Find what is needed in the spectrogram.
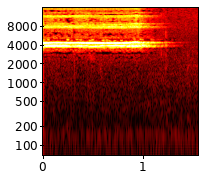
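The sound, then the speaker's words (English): A single loud, shrill whistle blast, used as a segment sound effect, held steady for about a second before cutting off, with a faint low rumble underneath and no voices. “It's time for blow the whistle.”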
